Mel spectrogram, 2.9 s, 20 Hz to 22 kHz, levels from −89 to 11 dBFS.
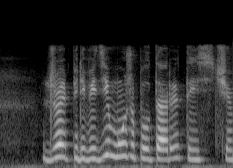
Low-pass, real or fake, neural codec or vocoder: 7.2 kHz; real; none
